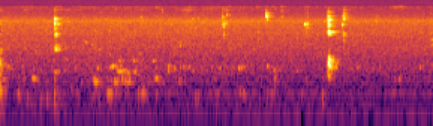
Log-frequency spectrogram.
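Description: Faint close chewing of fried tofu with shrimp paste: soft wet mouth sounds and small clicks, with one sharper click about four seconds in.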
